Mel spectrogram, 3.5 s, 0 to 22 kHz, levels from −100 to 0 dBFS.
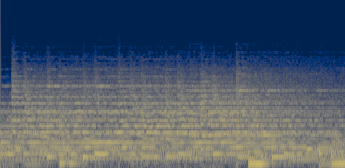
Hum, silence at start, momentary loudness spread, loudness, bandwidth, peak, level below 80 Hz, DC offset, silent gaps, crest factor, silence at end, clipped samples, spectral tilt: none; 0 s; 3 LU; -29 LUFS; 6.4 kHz; -14 dBFS; -38 dBFS; under 0.1%; none; 14 dB; 0 s; under 0.1%; -8 dB/octave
